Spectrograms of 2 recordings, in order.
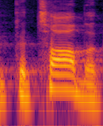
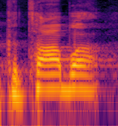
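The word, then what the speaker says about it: Catawba: The name is spelled C A T A WBA, the Kata the the Kataba people.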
